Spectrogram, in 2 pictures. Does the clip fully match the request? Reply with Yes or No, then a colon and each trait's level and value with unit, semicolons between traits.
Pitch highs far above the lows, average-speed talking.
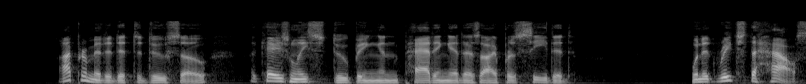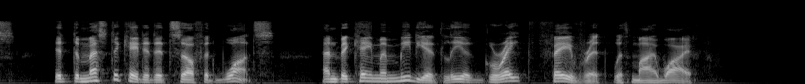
No: wide, 6.9 semitones; slow, 125 wpm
